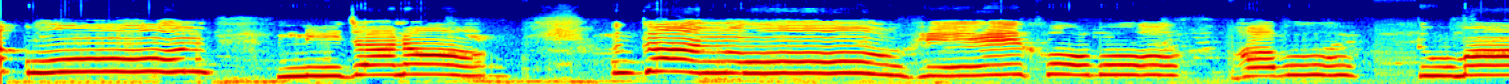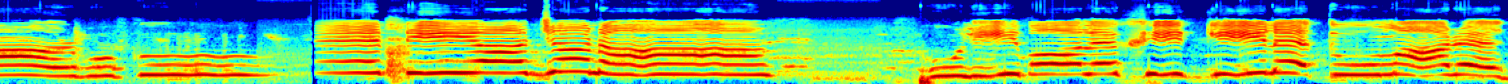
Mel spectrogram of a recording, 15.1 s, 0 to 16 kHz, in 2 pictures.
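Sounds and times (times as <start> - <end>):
boy singing unaccompanied: 0.0 - 15.0.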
